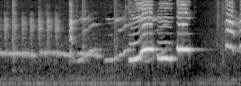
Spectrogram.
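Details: Caged laughingthrush in Vietnam, singing and dancing with fanned plumage; soft level whistles and quiet ticks build into loud rising and falling whistled phrases.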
